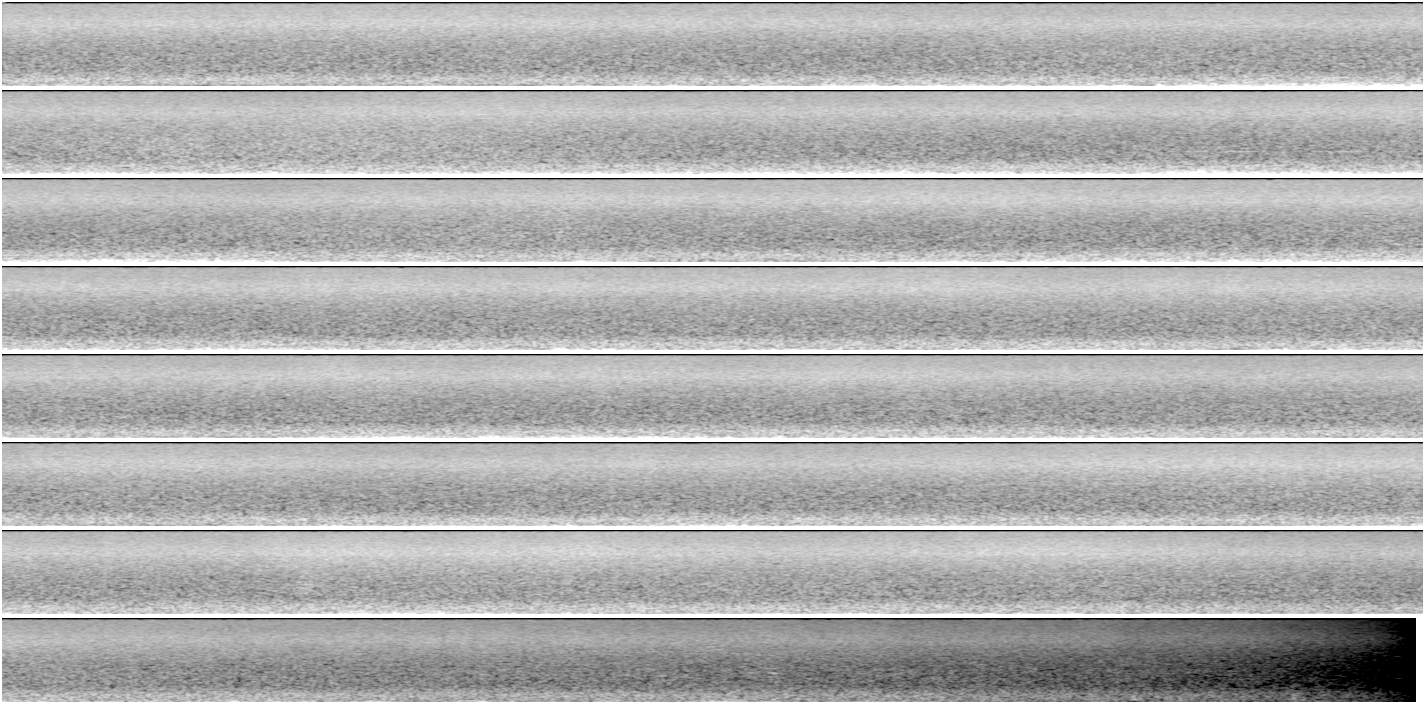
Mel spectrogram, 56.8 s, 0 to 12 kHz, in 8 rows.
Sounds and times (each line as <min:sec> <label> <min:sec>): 0:00.0 wind 0:56.8
0:00.0 waterfall falling into the see from high cliffs 0:56.8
